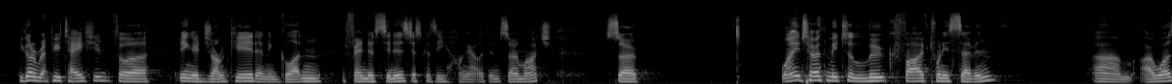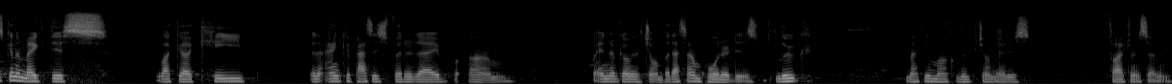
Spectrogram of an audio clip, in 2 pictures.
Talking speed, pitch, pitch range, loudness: 190 wpm, 135 Hz, 125-150 Hz, -35 LUFS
